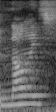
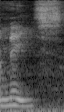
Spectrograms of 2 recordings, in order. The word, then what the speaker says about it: Nice: to sleep so we can now go to nice in France or nice as it's pronounced I likes a nice faster ass and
